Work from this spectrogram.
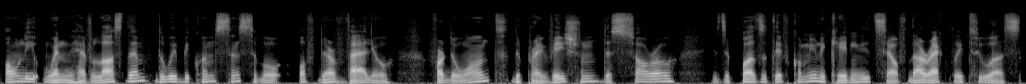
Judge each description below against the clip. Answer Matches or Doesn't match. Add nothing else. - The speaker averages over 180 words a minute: Doesn't match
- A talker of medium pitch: Doesn't match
